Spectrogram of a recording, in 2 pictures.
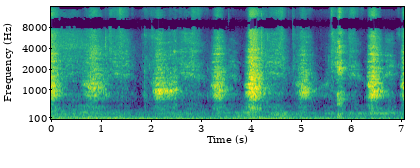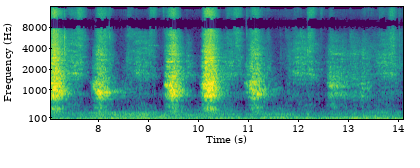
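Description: A man's sharp, forceful breaths from the effort of repeated kettlebell half snatches, roughly one a second, fading to faint ones about twelve seconds in. A steady low hum lies underneath.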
